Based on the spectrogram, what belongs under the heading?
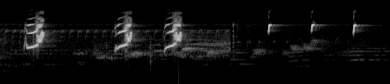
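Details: Sparse phrase from a white-rumped shama whose aggressive song mixes in canary, cililin and cungkok imitations: three rough rising buzzy notes about half a second apart, then three thin sharp high chips.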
